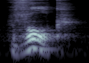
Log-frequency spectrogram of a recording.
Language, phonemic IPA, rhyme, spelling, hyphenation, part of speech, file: Dutch, /vɔlk/, -ɔlk, volk, volk, noun, Nl-volk.ogg
- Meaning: 1. people, nation 2. tribe 3. folk, the common people, the lower classes, the working classes 4. people (many individuals)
